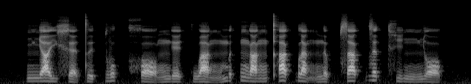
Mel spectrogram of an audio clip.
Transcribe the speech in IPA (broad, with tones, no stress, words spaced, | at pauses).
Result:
ɲa˧jxɛ˧˩t̪ɨ˨˩t̚vo˦˥k̚ xɔ˧˩ ŋe˨˩kwa˧˩ŋ mə˦˥t̚ŋa˧ŋ t̪ʰa˦˥k̚la̰˧˨ŋnə˨˩p̚sa˦˥k̚ zə˦˥t̚xi˨˩ŋɲɔ˨˩k̚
